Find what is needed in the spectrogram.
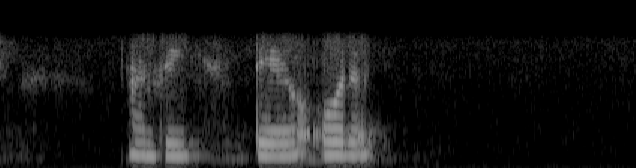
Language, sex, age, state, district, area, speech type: Dogri, female, 18-30, Jammu and Kashmir, Samba, rural, conversation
